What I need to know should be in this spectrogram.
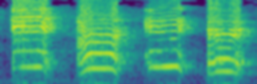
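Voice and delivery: high squeaky rubbing noise, eh ah; balloon squeak imitation. Sister rubbing a balloon, imitated squeaky noise. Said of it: "she's like".

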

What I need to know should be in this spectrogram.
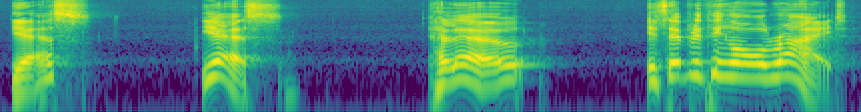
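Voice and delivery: man raising his voice on a bad telephone line; loud on a bad line. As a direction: shout into the crackling phone. Straining on a bad phone line.

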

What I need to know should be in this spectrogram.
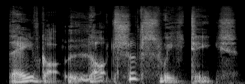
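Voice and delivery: slow, hushed sly coaxing; coaxing whisper. A narrator's reading. Nanny coaxing the child away.

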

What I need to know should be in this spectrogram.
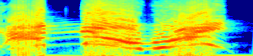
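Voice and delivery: high, emphatic agreement; excited agreement. Acted. Host agreeing with an imagined listener, excited.

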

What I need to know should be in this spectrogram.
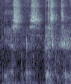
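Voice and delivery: unvoiced, very soft encouragement; whispered. Real, not acted. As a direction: whisper to keep him talking. Hushed encouragement.

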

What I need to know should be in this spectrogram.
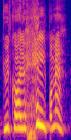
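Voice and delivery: loud, high, desperate shouting; furious cry to God; angry yelling at God. Retold or imitated. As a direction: rage at God, voice straining high. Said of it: "Og jeg ble så sint".

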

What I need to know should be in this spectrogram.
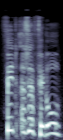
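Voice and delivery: high panicky wail. A narrator's reading. William fends off Nobbs's first aid, high desperate wail. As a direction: wail it out to ward off help. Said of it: "William wailed".

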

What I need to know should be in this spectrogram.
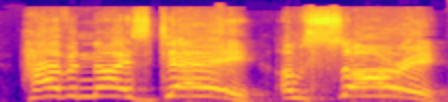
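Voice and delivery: loud, high, slowed mock-polite shout; sarcastic farewell. Driver rolling down window to shout a fake-sweet goodbye. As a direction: sign off with exaggerated politeness.

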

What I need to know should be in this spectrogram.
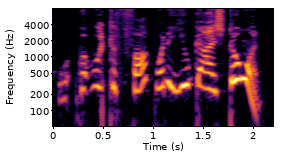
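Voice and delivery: high, stammered protest; indignant disbelief. Acted. New president being patted down by guards, high indignant protest. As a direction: protest in high-pitched bewilderment.

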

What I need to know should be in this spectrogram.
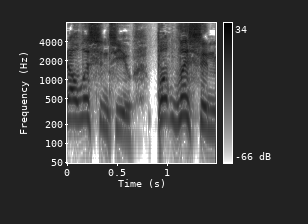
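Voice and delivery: ordinary delivery

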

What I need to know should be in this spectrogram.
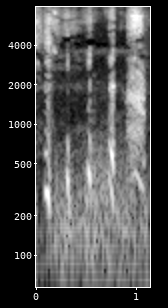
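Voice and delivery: a quick breathy laugh at his own joke; short laugh. Real, not acted. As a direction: laugh it off for a second. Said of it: "I'm laughing".

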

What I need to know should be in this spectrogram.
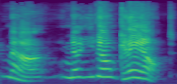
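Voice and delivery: dismissive and exasperated. Real, not acted. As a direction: scoff it off, pitch up. Dismissive rant at Meghan.

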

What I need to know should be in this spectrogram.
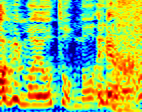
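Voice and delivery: teasing quote through laughter; laughing mock quote. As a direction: say it while laughing. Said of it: "You were like".

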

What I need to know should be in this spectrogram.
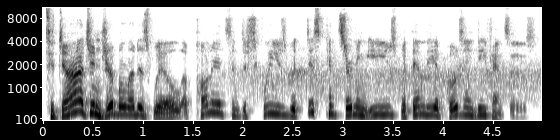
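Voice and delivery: high, brisk newsreel announcer; old-timey radio voice. Shown as a demonstration. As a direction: read it like a 1930s radio man. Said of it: "I'm gonna do this in an old-timey radio voice".

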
